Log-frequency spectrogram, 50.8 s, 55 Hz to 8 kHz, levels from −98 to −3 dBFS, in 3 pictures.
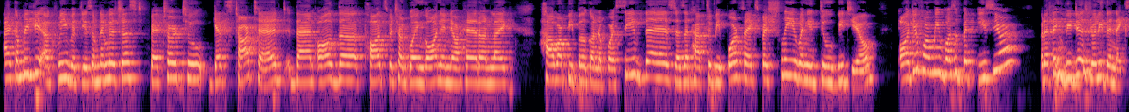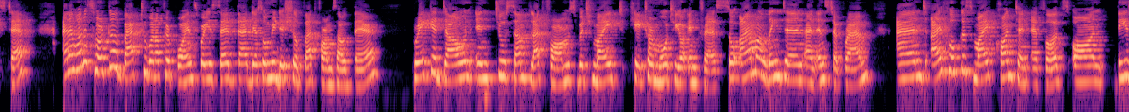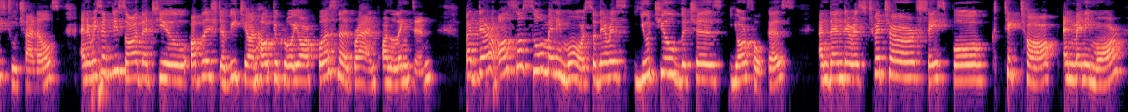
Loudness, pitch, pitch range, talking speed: -20 LUFS, 235 Hz, 215-260 Hz, 180 wpm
